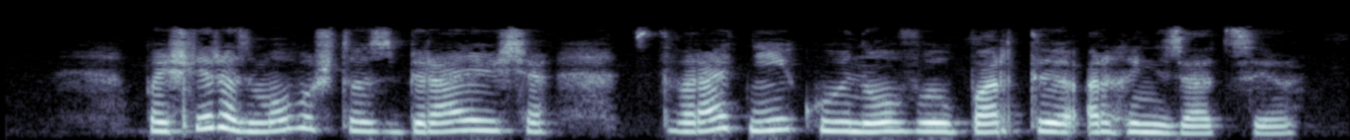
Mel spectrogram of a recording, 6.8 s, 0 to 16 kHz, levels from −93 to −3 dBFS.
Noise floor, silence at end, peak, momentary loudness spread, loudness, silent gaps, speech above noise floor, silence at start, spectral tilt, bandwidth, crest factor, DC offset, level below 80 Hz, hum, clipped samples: -55 dBFS; 0.25 s; -2 dBFS; 11 LU; -17 LUFS; none; 38 dB; 0.75 s; -5 dB/octave; 7.6 kHz; 16 dB; under 0.1%; -64 dBFS; none; under 0.1%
